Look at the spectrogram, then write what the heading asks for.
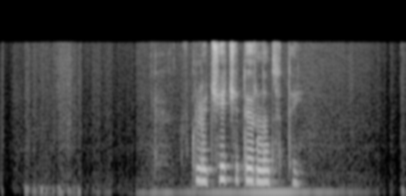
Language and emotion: Russian, neutral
